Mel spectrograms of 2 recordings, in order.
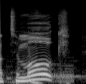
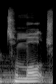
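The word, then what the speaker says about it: Temulch: case you didn't know to mulk or to mulch rather that's how you really pronounce his name um he's still not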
